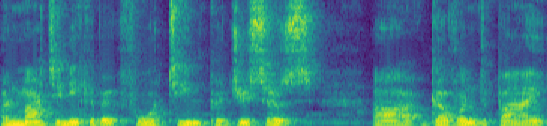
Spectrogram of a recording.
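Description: There is audible room echo as a man talks with a Scottish accent. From Scotland. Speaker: drinks industry educator and video host. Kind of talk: scripted educational narration. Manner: measured with frequent filler uhs. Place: home room.

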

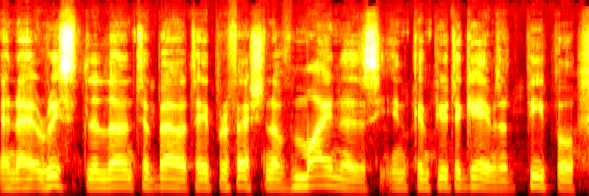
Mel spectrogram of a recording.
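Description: With fairly even intonation, a man speaks in a dry sound with no echo. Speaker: panel moderator. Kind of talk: opening remarks at a panel discussion. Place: hall. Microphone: podium.

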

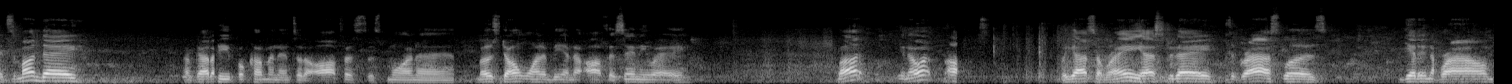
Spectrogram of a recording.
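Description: Fairly slow delivery from a man, with ordinary pitch variation, long and frequent pauses, and light background noise. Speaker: commuter vlogger. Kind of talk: casual vlog chat. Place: street. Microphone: camera far.

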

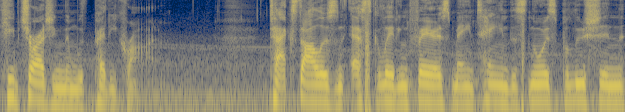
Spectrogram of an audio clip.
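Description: Light background noise runs under a man's voice. The sound is dry, without any echo. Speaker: poet. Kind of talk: spoken-word poem performance about graffiti. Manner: rhythmic, punchy, defiant delivery. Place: street. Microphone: phone near.

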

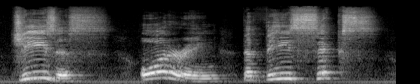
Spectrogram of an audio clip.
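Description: Audible room echo around a man's voice. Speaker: preacher. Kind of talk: sermon.

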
